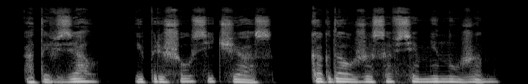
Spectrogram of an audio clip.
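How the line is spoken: Fading whisper. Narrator (Russian): шепотом продолжил Вэй Чиен, и каждое слово звучало тише предыдущего

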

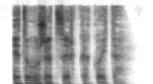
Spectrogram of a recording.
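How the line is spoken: Sad sigh. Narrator (Russian): печально вздохнул я

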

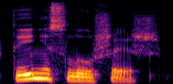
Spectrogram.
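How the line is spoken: Said sadly. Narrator (Russian): печально сказал он

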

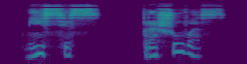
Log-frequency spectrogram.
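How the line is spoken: Barely audible whisper. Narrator (Russian): Наконец Том чуть слышно прошептал

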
